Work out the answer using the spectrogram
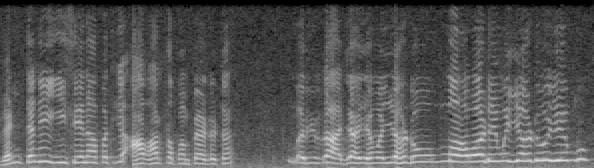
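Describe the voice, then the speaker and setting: A man's voice: very high-pitched, normal speed. An actor playing a worried older man who pleads anxiously for help in a 1950s film melodrama.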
